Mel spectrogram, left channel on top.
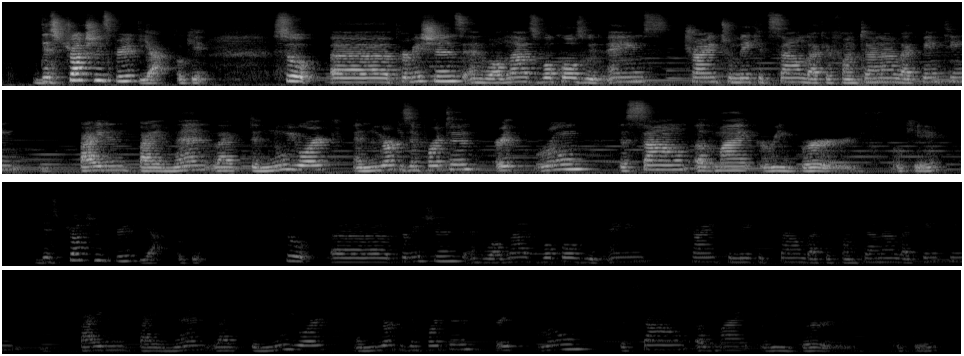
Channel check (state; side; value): quieter; right; 24.8 dB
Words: Destruction spirit, yeah, okay. So, permissions and walnuts, vocals with aims, trying to make it sound like a fontana, like painting bitten by a man, like the New York, and New York is important, earth room, the sound of my rebirth. Okay,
